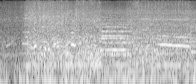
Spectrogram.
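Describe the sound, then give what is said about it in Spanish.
Busy road traffic on the Carretera Central, congested by construction of a new metro line, with car horns honking, several sustained toots over a steady, loud wash of engine and street noise. “El tráfico es acá horrible todos los días.”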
